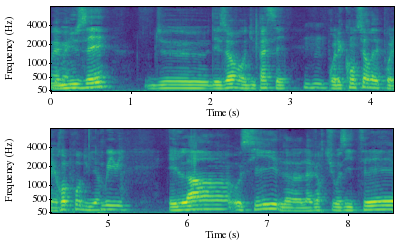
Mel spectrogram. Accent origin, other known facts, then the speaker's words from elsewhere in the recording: United States; French is a second language; en tant qu'Américain, j'étais logé à la Fondation des États-Unis.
